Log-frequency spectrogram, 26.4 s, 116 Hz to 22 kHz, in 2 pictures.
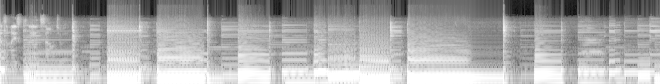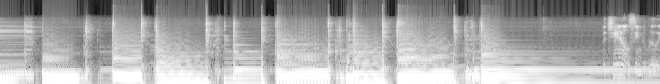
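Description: Clean-channel electric guitar through a Line 6 DT25 amp, played as a run of plucked notes and chords with sustained ringing tones, loud and close, steady for the whole stretch.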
